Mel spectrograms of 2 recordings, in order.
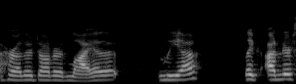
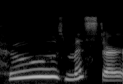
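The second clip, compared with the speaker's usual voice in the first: slow, higher-pitched puzzled question; imitating a puzzled mom; 6 semitones higher, 6 dB louder, much slower than usual. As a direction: draw out the question, louder. Voices mother questioning the child.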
